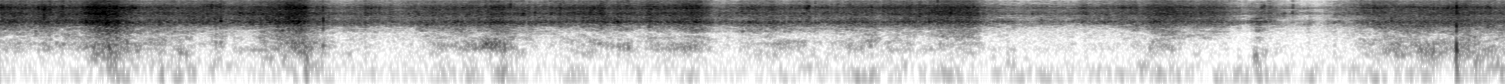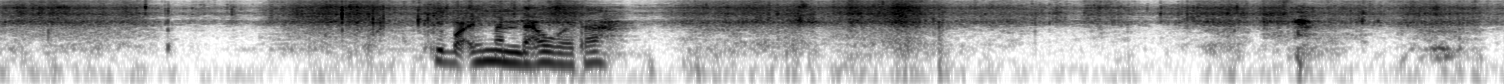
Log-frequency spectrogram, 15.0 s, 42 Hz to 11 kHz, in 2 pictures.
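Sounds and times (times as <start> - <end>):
tall grass rustling and swishing: 0.0 - 15.0.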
